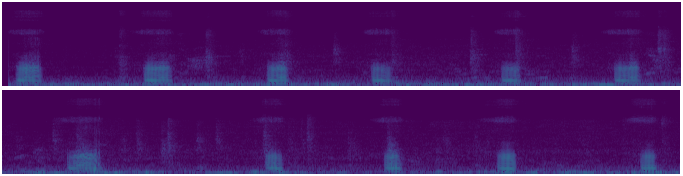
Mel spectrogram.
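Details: Sleeping dog snoring: rhythmic rasping snores with a fluttering, buzzy texture, repeated roughly every one and a half seconds, with a steady low hum underneath.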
